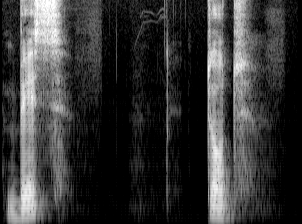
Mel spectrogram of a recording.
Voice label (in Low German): "bes tott", kaevels platt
